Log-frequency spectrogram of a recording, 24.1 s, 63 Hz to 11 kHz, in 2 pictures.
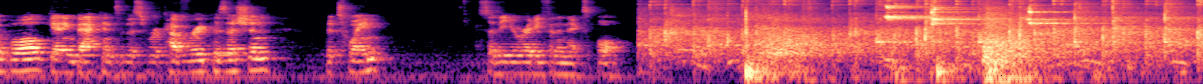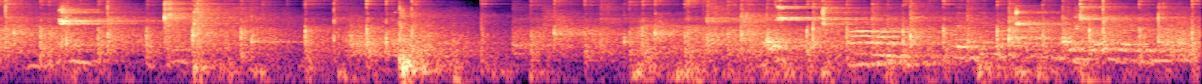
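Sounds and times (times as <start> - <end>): ball bouncing on table: 6.4 - 24.0
ping pong ball hitting paddles: 6.4 - 24.0
shoes squeaking: 6.6 - 16.2, 18.4 - 24.0.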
